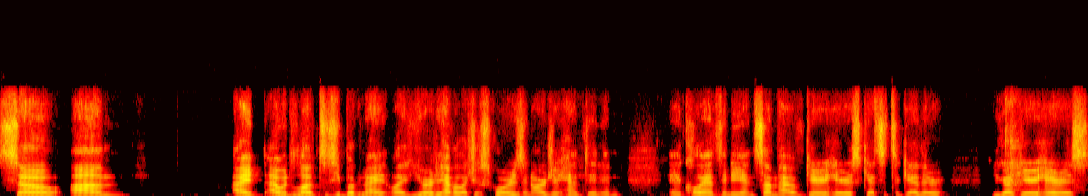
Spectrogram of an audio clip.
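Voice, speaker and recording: A plain, everyday voice moves at a fairly quick pace with fairly even intonation over a quiet background. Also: man, fairly low pitch for a man. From US West Coast. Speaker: podcast host and sports fan. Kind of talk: casual chat.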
